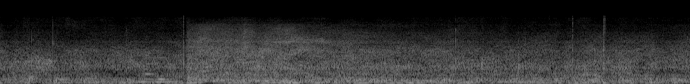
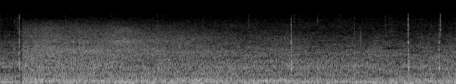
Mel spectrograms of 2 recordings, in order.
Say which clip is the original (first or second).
second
